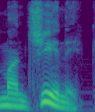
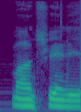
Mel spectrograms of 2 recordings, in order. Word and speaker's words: Mancini: Now, of course, if you're a real Italian, you say Henry Mancini, okay? That's how you say his name. – Mancini, yes.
